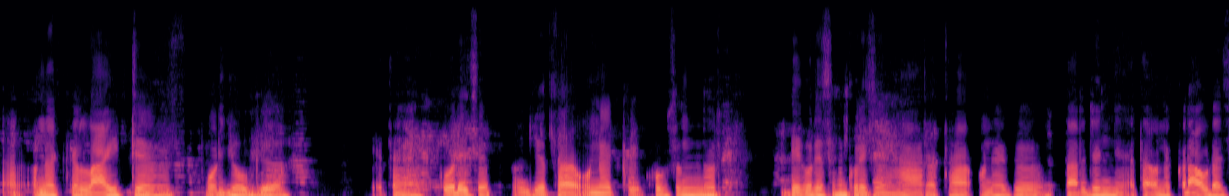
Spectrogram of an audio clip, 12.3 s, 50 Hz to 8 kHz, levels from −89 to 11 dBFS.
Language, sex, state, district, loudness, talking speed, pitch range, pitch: Bengali, male, West Bengal, Jhargram, -18 LUFS, 120 wpm, 115-130 Hz, 125 Hz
